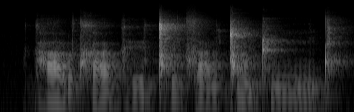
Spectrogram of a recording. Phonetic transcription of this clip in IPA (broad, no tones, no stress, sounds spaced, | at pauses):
ɡʱ a ɽ ʊ d x a ɐ̯ ɡʱ ɪ ǀʰ ɪ t͡s a ŋ ǀ ũ ʈʰ ĩ d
